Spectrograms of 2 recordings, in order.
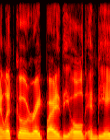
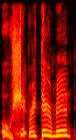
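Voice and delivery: excited spotting; 11 semitones higher than usual. Retold or imitated. Johnny spotting a car, retold.

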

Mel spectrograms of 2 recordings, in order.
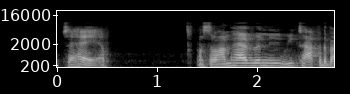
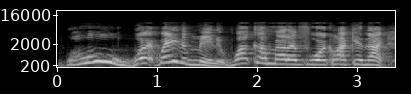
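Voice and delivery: high, loud mock shock, fast at the end; shocked disbelief; 8 semitones higher, 6 dB louder than usual. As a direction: replay your stunned reaction to the sister. Retells her own shocked reaction.

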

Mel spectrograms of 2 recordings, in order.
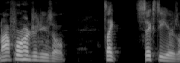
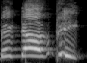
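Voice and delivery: higher, louder, very slow big cartoon dog; Pete voice; 9 dB louder, much slower than usual. Friends riffing on Pete, slow drawn-out cartoon dog voice. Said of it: "That's basically just Pete".

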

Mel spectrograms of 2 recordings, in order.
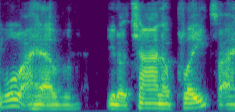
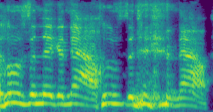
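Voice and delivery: gloating taunt; 7 semitones higher than usual. Retold or imitated. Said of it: "I said".

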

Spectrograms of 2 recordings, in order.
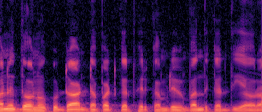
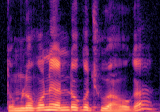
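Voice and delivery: higher, louder accusing mother; angry mother; 10 semitones higher, 9 dB louder than usual. A narrator's reading. Mother sees the broken eggs, angrily accuses the children. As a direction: demand if they touched the eggs. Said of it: "गुस्से से बोली".

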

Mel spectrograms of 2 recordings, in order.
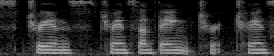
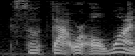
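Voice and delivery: normal talking voice

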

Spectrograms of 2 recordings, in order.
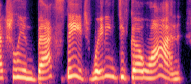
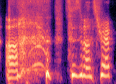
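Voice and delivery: laughing; 7 semitones higher than usual. Real, not acted. Laughing at a rival's name.

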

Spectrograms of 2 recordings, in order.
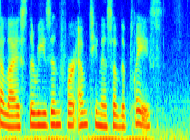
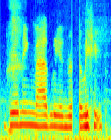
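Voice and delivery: plain reading voice

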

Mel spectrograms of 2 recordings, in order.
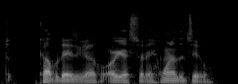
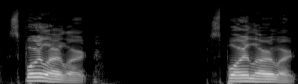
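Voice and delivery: announcing loudly; 2 semitones higher, 9 dB louder than usual. Real, not acted. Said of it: "I gotta say it a couple times".

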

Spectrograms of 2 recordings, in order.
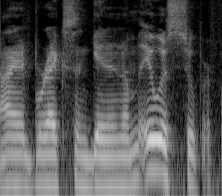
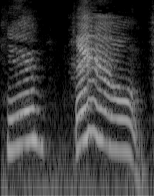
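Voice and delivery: high mocking echo of the teacher's order; mock strict teacher; 14 semitones higher than usual. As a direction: parrot the teacher in a sing-song sneer.

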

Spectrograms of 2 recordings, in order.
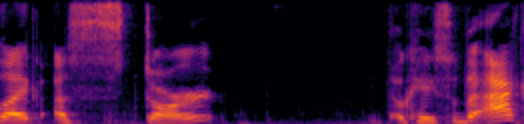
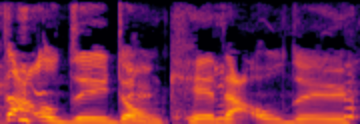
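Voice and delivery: loud Scottish Shrek line, laughing; hammed-up Scottish "That'll do, donkey"; loud mock Scottish, breaking into laughs; Scottish accent; 7 dB louder, slower than usual. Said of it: "the only thing I can say in Scottish".

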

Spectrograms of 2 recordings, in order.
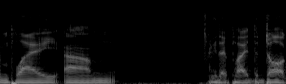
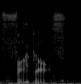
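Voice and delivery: whispered curse; 10 dB quieter than usual. Retold or imitated. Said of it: "I'm also like".

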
